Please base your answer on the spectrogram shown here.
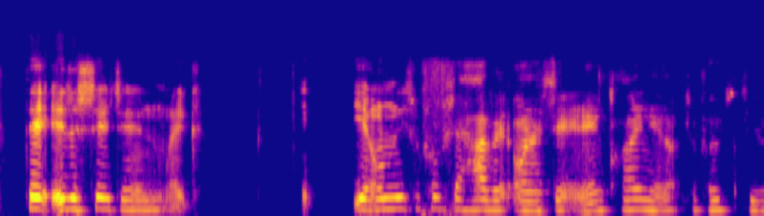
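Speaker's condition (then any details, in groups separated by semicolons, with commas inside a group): Cerebral palsy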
